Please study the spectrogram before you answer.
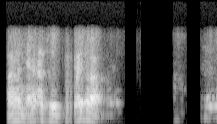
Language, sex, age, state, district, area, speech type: Malayalam, male, 18-30, Kerala, Pathanamthitta, rural, conversation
